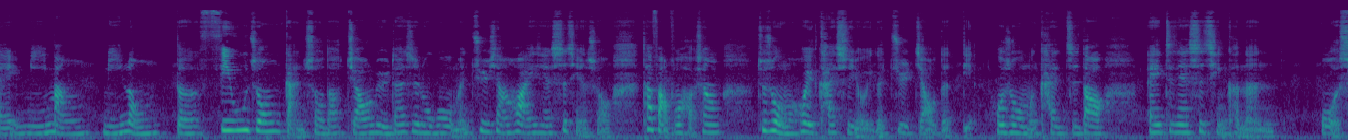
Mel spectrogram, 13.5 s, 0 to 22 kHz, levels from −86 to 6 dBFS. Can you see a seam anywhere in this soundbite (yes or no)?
no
